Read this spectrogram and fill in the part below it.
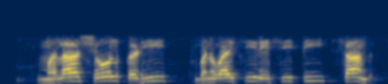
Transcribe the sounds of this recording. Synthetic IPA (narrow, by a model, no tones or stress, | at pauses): məlaɕolkəɽ̤iː | bənʋajt͡ɕiːɾesipiːsaŋɡ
